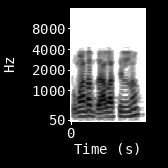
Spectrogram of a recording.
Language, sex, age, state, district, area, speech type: Assamese, male, 30-45, Assam, Sonitpur, rural, conversation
